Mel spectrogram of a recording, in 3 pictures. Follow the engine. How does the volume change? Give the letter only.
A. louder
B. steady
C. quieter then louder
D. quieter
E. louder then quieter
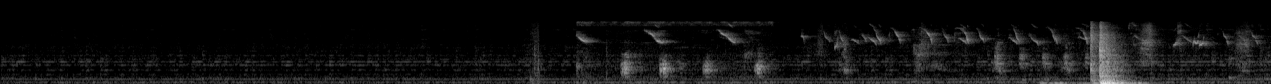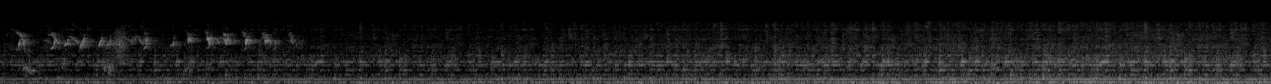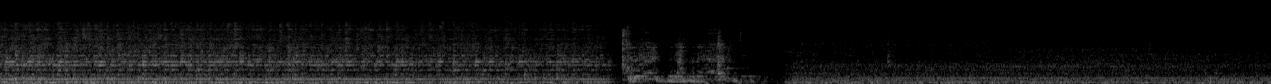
E.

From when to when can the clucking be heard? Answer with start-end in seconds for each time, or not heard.
5.3-15.8.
